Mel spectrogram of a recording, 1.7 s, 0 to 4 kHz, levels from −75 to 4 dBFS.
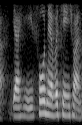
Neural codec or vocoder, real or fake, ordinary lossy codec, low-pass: codec, 24 kHz, 0.9 kbps, DualCodec; fake; none; 3.6 kHz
